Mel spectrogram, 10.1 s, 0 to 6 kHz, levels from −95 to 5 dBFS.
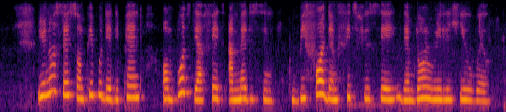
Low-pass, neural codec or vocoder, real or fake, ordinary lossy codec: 5.4 kHz; none; real; Opus, 16 kbps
